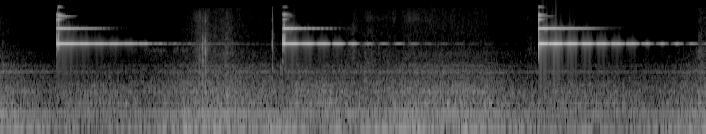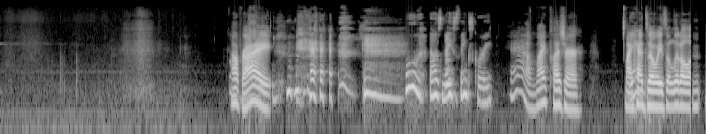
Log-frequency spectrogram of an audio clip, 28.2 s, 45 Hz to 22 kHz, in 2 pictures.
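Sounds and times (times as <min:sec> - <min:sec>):
meditation bells ringing: 0:01.2 - 0:09.9, 0:10.8 - 0:15.8
speech: 0:18.8 - 0:25.8, 0:26.6 - 0:28.2.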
